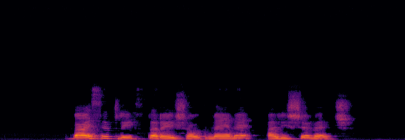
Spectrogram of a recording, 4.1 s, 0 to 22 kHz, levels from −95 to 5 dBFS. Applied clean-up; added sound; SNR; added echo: none; none; none; none.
